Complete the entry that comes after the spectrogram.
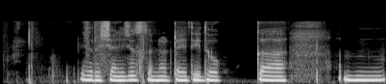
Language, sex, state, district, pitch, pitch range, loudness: Telugu, female, Andhra Pradesh, Guntur, 195 Hz, 190-200 Hz, -12 LUFS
